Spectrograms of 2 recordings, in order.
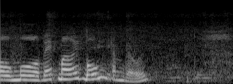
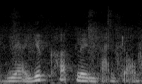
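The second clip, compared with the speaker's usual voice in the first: ordinary talk, nothing marked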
